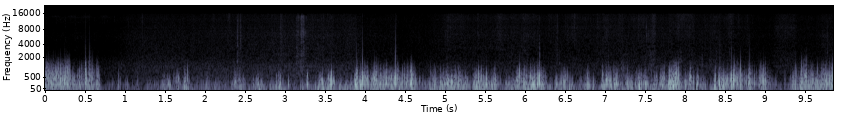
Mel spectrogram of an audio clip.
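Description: Wind buffets outdoors in gusts.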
